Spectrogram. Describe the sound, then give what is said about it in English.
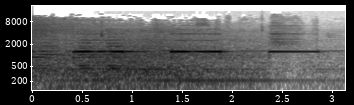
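A school bus backs up at the Anchorage School District's transportation depot in Anchorage, Alaska, where it is inspected on a weekday morning, its reversing alarm sounding in three steady bursts of high, shrill beeps over a low engine rumble, with no one talking. “Every weekday morning around 6:30 a.m., Michael Herzog inspects a school bus at the Anchorage School District's transportation depot.”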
